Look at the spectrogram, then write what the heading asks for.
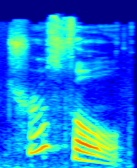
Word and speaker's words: truthful: 단어 입니다 오늘의 키워드 출소 자 어느 s 와 같이 사용하는데요 어떤 뜻이냐면 정직한 또는 진실한 로 뜻을 가지고 있습니다 발음 한번 볼게요 추후 소 앞에 수소 은근이 어려워요 앞에 강조했어요 출소 그래서 어 추 쓰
